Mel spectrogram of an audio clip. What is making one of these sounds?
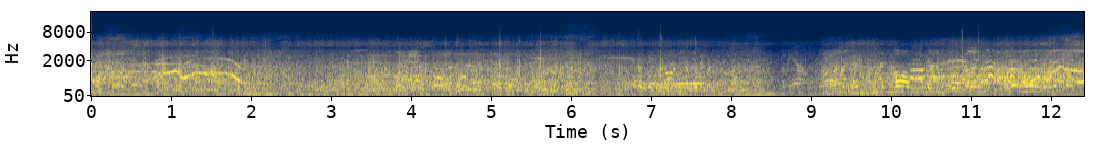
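Motorcycles drive past.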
